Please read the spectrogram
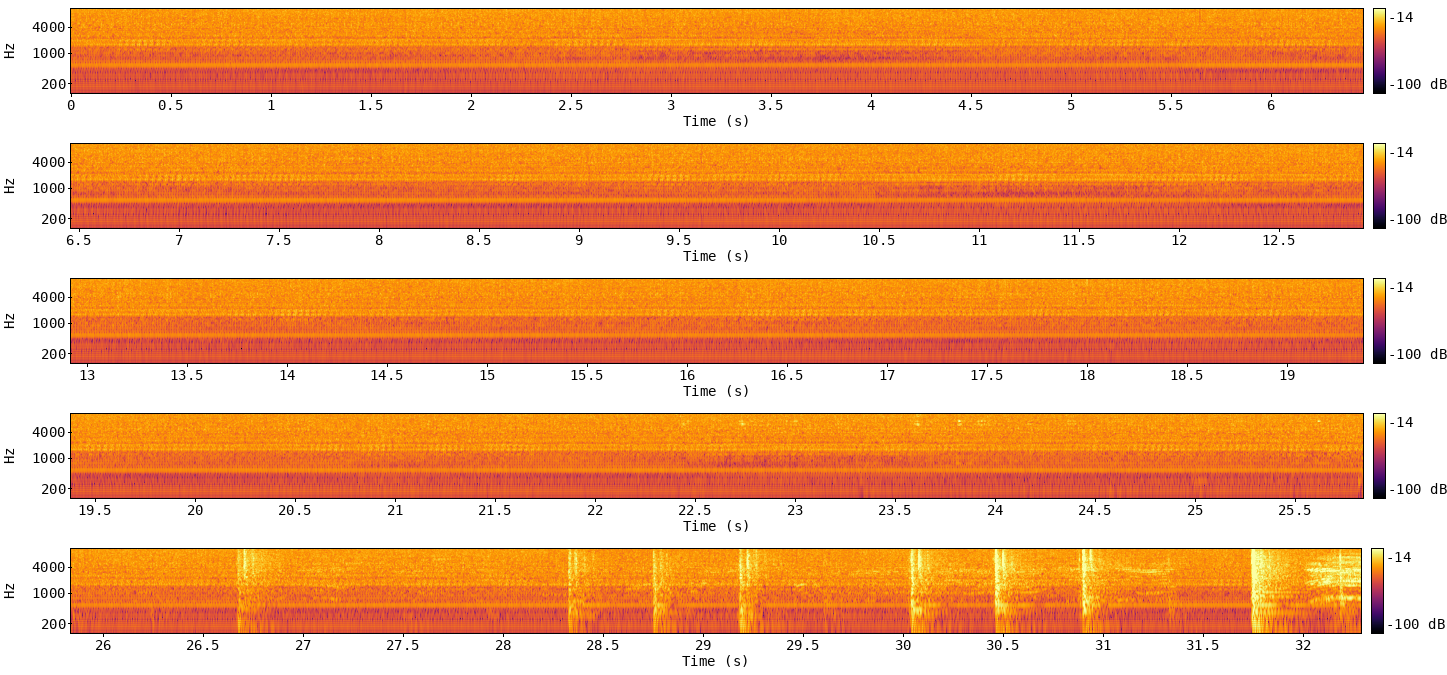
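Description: Steady electrical mains hum, with several fixed tones stacked on it. Near the end a powwow drum is struck four times, the last three about half a second apart: the start of a drum song.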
